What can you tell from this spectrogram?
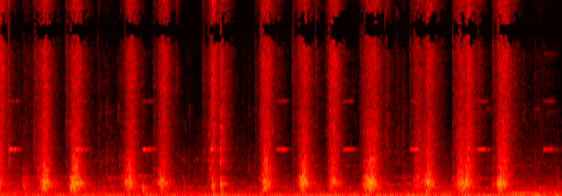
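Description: Light finger snaps keeping a steady beat, about two a second.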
